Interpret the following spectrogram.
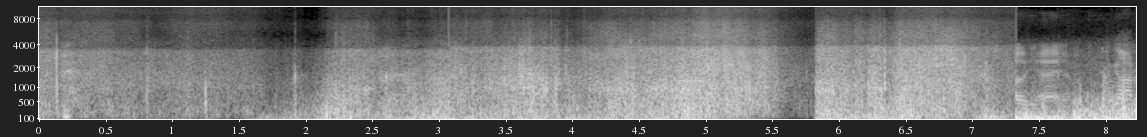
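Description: Rushing wind noise on a ski camera's microphone while skiing downhill through snow, with the skis hissing over the snow. The noise grows louder about two seconds in and drops out briefly near the end.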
